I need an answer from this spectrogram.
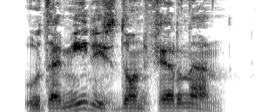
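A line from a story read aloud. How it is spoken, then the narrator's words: Plain. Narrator (Russian): спросил Диего Пераль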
